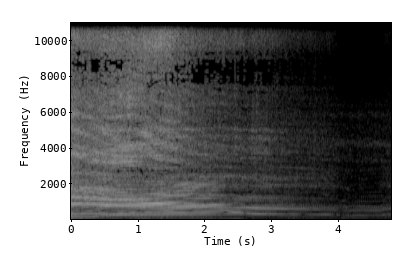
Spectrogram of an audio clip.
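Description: Fourth-generation Chevrolet Camaro's engine revving hard as the car pulls away with its rear tyres spinning and smoking. The pitch drops about two and a half seconds in as it shifts up, and the sound fades steadily as the car draws away.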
